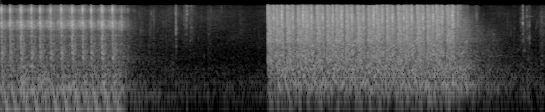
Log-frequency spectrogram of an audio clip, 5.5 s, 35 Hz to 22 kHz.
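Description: Rapid bursts of MK14 rifle fire from a PUBG Mobile match, one sustained volley of about a second, a short pause, then a second longer burst of roughly two seconds, loud and close with no voices.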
